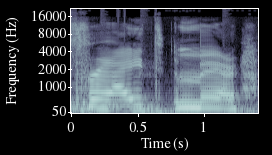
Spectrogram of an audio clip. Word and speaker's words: Frightmare: Durante un panel en la convención Texas Frightmare, ¿cómo se dice eso, eh? – Frightmare.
